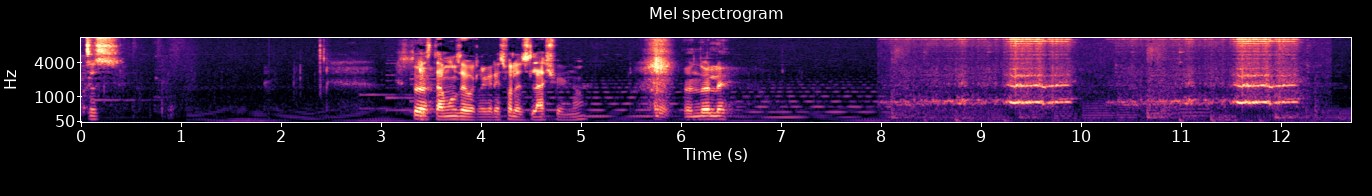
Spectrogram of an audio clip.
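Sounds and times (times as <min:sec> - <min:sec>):
speech: 0:00.0 - 0:00.4, 0:03.3 - 0:06.6
tires squealing in burning rubber skids: 0:08.0 - 0:12.5
car engine rumbling: 0:08.0 - 0:12.6.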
